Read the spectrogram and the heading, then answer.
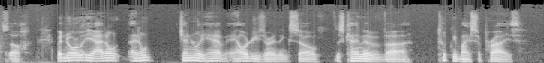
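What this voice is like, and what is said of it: Congested, stuffed-up voice. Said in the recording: “You can probably tell in my voice a little bit. I'm a little stuffed up ... I have a head cold.”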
